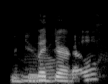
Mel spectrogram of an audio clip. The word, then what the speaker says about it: Maduro: Maduro.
